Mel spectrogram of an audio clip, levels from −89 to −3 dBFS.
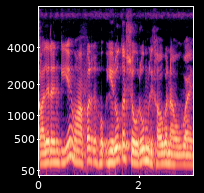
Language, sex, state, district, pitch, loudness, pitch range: Hindi, male, Chhattisgarh, Sarguja, 155 Hz, -13 LUFS, 140-170 Hz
